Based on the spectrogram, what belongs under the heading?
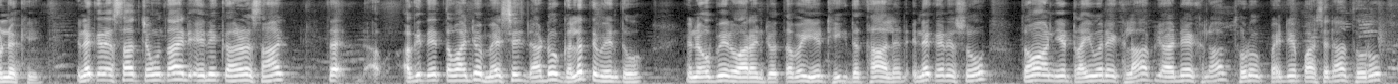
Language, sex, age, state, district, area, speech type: Sindhi, male, 60+, Delhi, South Delhi, urban, spontaneous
